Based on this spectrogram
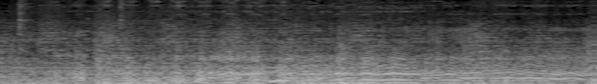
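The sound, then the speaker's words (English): A massage chair running its massage setting, giving off a steady low motorized buzz with a slightly wavering, rumbling pitch that holds at an even level throughout, with no voices. “Kip, why didn't you lead with the massage setting?”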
